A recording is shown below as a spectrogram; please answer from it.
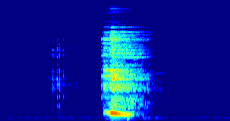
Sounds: Sigh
